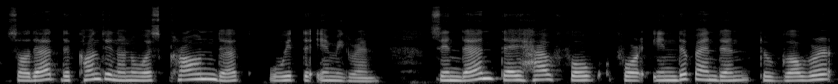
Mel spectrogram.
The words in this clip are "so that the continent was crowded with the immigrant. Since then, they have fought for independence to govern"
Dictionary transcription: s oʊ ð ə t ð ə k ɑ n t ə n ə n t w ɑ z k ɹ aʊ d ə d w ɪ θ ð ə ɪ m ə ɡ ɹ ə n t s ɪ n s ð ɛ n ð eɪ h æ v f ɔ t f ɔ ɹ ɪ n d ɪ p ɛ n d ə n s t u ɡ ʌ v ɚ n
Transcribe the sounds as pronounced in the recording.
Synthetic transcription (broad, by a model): s oʊ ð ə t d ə k ɑ n t ə n ə n t w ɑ s k ɹ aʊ d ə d w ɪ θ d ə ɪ m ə ɡ ɹ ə n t s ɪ n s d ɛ n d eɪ h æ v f ɔ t f ɔ ɹ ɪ n d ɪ p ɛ n d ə n t u ɡ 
